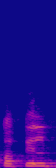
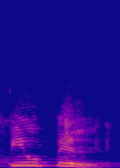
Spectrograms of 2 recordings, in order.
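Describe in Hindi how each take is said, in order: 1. पहला स्वर एक छोटा 'uh' ध्वनि है। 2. पहला स्वर 'yoo' ध्वनि है। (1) "मैंने भी इसको कई बार पपिल बोला है" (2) "as per your book it should be pronounced as pupil"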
